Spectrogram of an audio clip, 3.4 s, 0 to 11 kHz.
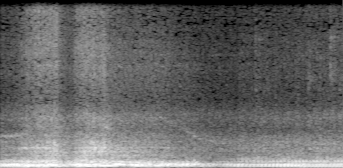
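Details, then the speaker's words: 2008 Smart car, customer complaint of exhaust noise: engine running with a loud, raspy, puffing exhaust note rising and falling with revs, exhaust leak. "start it up it does sound nasty i mean it doesn't even sound like a smart car sounds like a fart car"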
